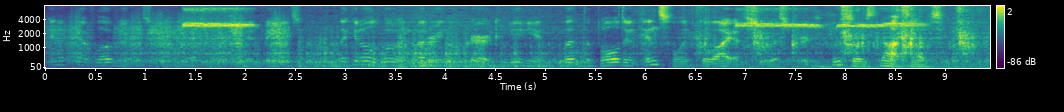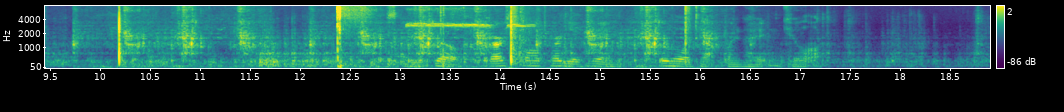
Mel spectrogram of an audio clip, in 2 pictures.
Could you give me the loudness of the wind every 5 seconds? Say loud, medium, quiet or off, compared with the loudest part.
loud, medium, loud, medium.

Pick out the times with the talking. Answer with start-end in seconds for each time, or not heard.
0.0-8.9, 12.6-17.2.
